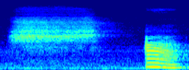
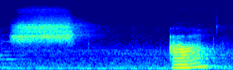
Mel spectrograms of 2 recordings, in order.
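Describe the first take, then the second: No difference in how they are said.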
